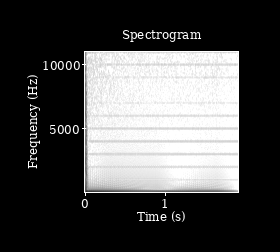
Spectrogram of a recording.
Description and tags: CS-15bd1
The Yamaha CS-15 is analog monosynth with 2 VCO, 2 ENV, 2 multimode filters, 2 VCA, 1 LFO.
